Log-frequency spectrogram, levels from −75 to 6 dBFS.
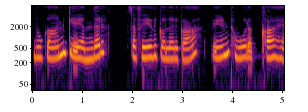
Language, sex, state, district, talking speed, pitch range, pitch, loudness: Hindi, female, Uttar Pradesh, Saharanpur, 120 wpm, 265-320 Hz, 280 Hz, -17 LUFS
